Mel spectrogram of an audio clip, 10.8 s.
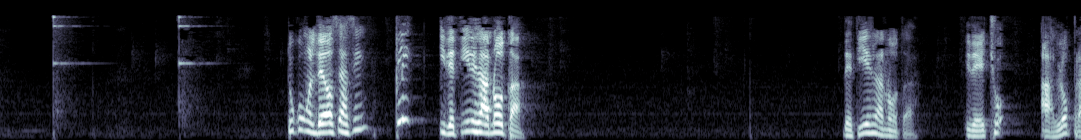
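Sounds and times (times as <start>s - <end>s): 
glass bowl clinks: 0.5s - 1.1s, 1.8s - 2.3s
speech: 2.9s - 5.3s, 8.4s - 10.7s.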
